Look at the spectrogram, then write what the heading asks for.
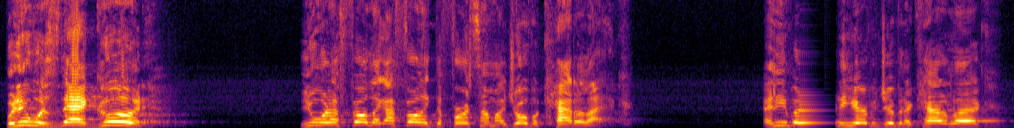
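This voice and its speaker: A man preaching a sermon in a casual, storytelling way, acting out conversations with sudden high-pitched exclamations. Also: quick pace.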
